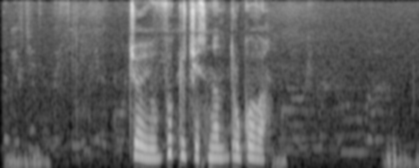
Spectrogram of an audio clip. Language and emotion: Russian, angry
